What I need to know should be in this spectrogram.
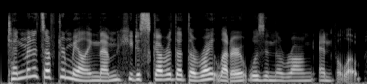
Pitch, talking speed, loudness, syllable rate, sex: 215 Hz, 260 wpm, -17 LUFS, 7.7 syllables/s, female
